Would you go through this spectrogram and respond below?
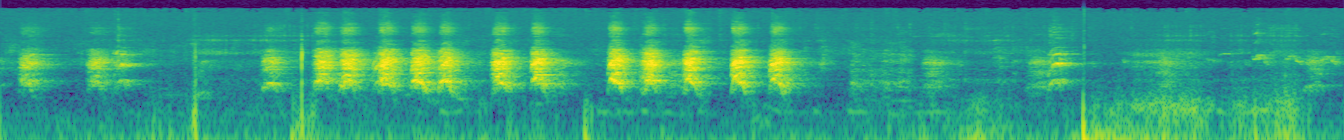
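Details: Dalmatian puppies at play, giving rapid runs of high, sharp yapping barks, about three per second in two bursts, then quieter scattered yips with rustling and handling noise in between.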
